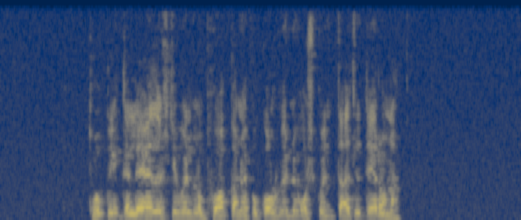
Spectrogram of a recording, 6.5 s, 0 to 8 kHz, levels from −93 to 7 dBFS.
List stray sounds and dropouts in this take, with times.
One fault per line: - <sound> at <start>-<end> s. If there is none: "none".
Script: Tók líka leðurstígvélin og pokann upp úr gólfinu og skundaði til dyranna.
none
